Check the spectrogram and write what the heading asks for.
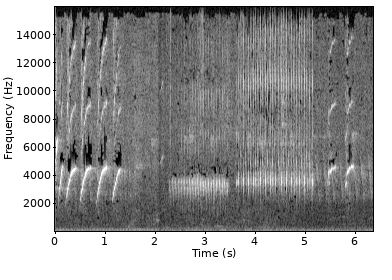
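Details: Canary song used to stimulate lazy canaries to sing: a series of rising, curved whistled notes repeated about four times, then a steady held tone, a fast buzzy trill, and a couple more upswept whistles over a low hum.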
